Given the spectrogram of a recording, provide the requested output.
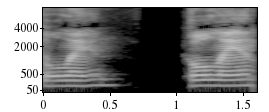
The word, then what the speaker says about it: Colan: Colan, I think is how you pronounce it more, but it just looks like Colon when I read it.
